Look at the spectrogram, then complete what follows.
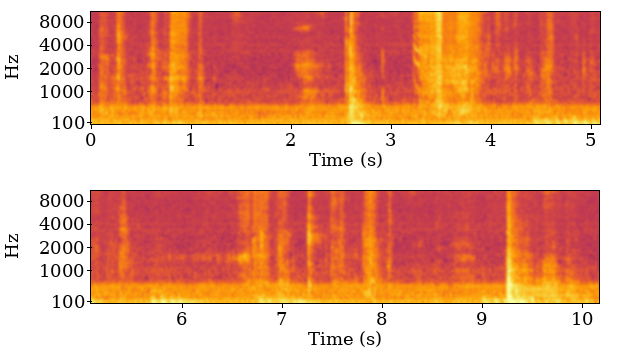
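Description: Hands handling a clear plastic glove packed with water beads (Orbeez) in a stainless steel sink: faint, scattered crinkles and taps, with a brief rustle about three seconds in and a sharper tap near the end.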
